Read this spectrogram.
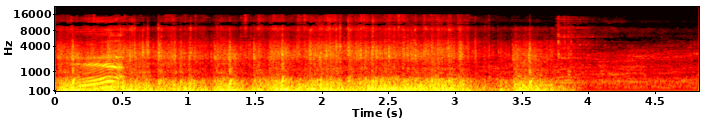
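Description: Wooden crates creak and rattle.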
